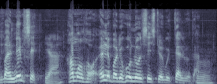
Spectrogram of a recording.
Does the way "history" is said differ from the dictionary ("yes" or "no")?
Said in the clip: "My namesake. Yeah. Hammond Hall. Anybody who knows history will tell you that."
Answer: yes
